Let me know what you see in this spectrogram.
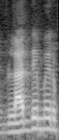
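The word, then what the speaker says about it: Володимир: हैं जिनका नाम है व्लादिमीर पुतिन। दोनों के नाम का मतलब सेम ही होता है। रशियन भाषा में इनका नाम व्लादिमीर है, यूक्रेनियन भाषा में इनका प्रोनाउंसिएशन, व्लादिमीर का प्रोनाउंसिएशन होता है वोलोदिमीर।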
